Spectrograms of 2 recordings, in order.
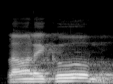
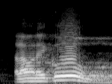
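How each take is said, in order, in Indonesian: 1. Salam itu diucapkan agak keras. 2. Salam itu diucapkan sangat keras, vokalnya terdistorsi. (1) "Rada ngegas ngono to" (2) "iki domah wis ora u, dadi o"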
